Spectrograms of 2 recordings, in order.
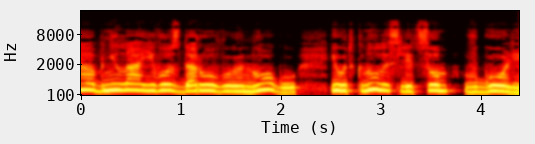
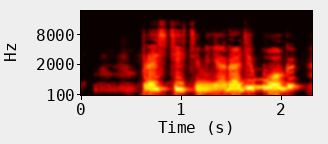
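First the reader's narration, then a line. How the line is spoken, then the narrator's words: Sobbing. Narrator (Russian): всхлипывала она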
